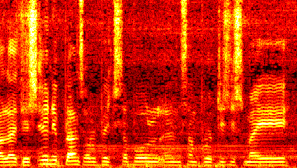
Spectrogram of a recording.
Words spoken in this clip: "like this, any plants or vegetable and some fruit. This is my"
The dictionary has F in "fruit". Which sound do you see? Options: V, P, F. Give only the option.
P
